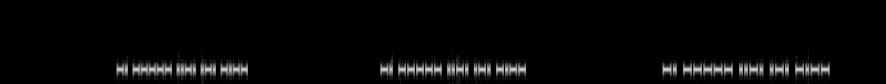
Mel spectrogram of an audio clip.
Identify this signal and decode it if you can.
Morse code, heard as a keyed tone, about 52 wpm, 700 Hz. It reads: N0FRY N0FRY N0FRY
